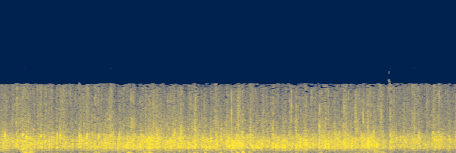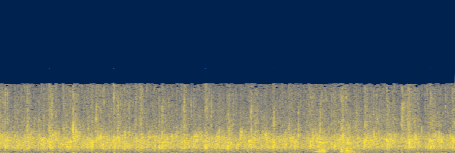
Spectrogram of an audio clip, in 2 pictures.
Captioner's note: applause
